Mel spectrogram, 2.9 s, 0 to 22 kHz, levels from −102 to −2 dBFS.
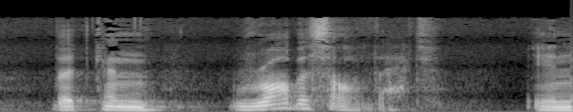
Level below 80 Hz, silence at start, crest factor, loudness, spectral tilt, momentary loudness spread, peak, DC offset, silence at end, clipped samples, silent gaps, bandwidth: -60 dBFS; 0.3 s; 20 dB; -25 LUFS; -5.5 dB/octave; 19 LU; -6 dBFS; under 0.1%; 0 s; under 0.1%; none; 11.5 kHz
